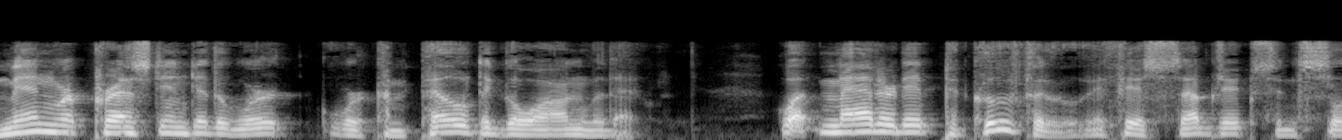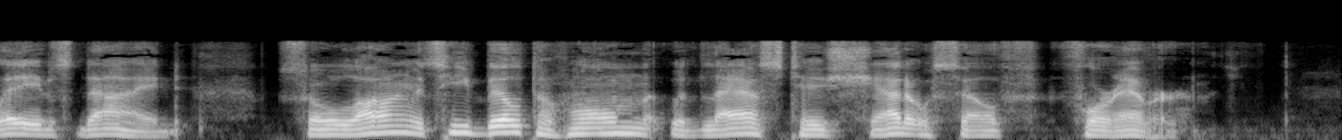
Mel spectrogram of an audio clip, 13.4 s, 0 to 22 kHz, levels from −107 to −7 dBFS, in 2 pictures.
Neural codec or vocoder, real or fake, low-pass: codec, 16 kHz in and 24 kHz out, 1.1 kbps, FireRedTTS-2 codec; fake; 7.2 kHz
